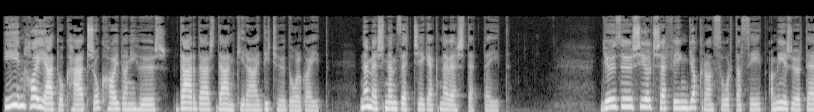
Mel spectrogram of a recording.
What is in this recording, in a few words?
hungarian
